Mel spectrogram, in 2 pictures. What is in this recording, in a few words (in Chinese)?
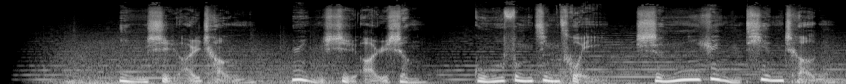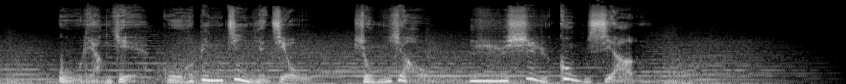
样音大气浑厚广告; 五粮液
